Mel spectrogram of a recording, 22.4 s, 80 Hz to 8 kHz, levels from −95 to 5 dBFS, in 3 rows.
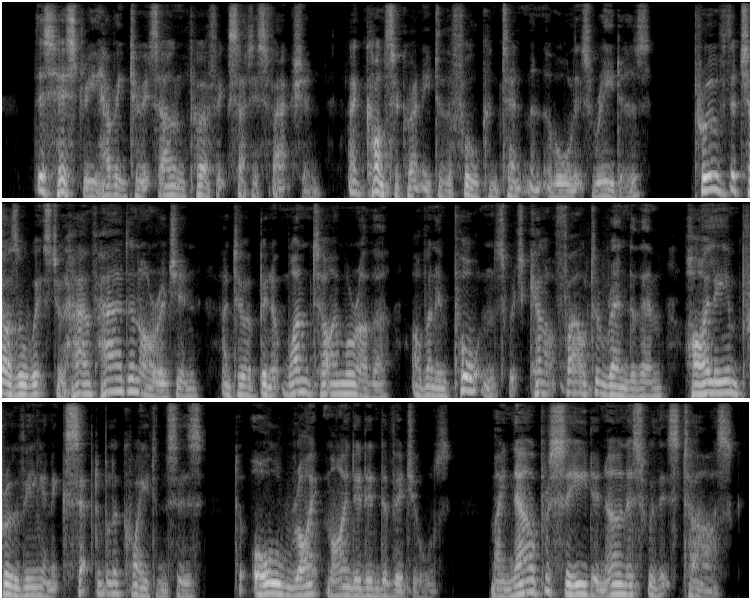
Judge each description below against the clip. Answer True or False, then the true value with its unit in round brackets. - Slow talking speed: False (165 wpm)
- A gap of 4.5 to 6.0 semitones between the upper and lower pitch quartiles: True (5.1 semitones)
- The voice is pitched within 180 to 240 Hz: False (135 Hz)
